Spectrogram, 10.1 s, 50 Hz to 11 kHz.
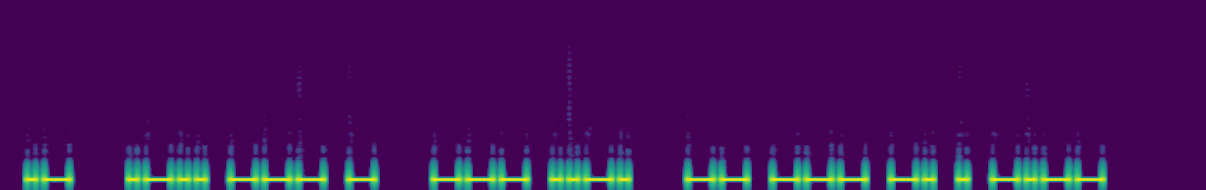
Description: Morse code, heard as a keyed tone, about 17 wpm, 700 Hz. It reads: A LOT OF MONEY
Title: Sets of 4 Words 17wpm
